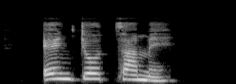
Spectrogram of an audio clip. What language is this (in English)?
Ashéninka Perené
